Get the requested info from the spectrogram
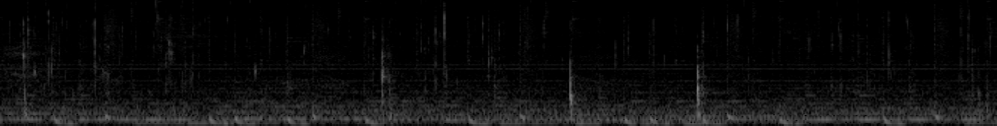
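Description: Wooden spoon stirring a thick mash of avocado and shrimp in a glass bowl, soft squishing with a few sharp clicks where the spoon knocks the glass.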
